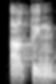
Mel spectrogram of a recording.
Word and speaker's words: ating: As a possession indicator, a good example would be ating bakuran. Ating bakuran. Ating bakuran.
